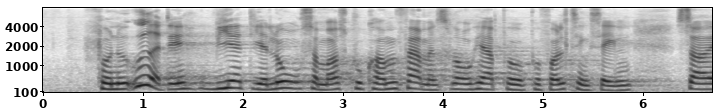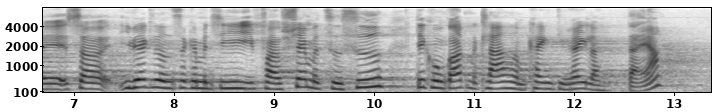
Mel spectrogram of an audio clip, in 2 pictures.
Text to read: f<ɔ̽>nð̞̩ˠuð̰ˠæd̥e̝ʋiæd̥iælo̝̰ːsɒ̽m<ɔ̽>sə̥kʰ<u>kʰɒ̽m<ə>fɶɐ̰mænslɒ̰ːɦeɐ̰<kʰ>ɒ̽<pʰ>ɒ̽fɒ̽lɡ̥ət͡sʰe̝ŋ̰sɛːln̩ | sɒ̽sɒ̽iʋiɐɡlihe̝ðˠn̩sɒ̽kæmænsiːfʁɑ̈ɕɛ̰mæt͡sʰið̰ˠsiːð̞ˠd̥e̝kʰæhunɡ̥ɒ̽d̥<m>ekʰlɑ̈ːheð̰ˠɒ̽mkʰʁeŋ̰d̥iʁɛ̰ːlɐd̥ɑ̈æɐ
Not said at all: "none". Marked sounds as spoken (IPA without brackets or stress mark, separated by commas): ɔ̽, ɒ̽, u, ə, pʰ, pʰ, m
